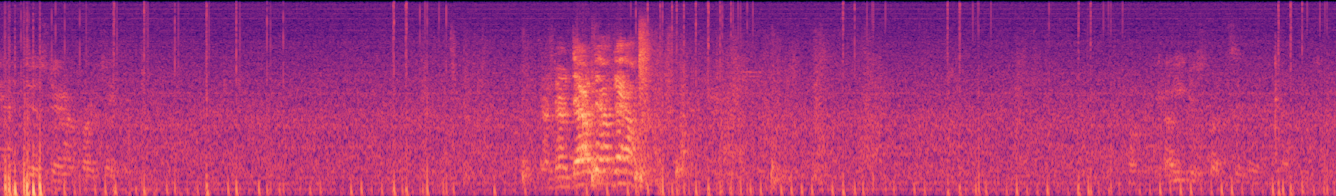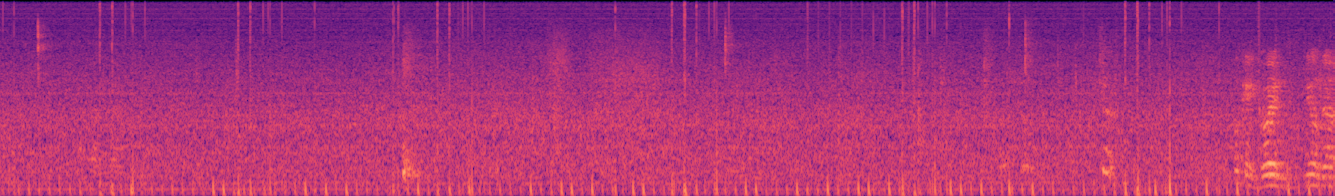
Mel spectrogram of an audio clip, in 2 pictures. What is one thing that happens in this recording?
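A man speaks calmly and explains.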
